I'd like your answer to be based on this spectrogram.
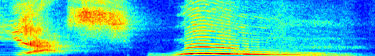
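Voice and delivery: very loud, high victory whoop; real cheering. Real, not acted. Co-host cheering the receipt payoff, elated. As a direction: cheer the punchline at full volume.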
